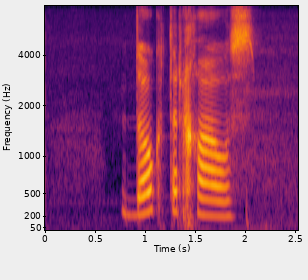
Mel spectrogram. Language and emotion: Russian, neutral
